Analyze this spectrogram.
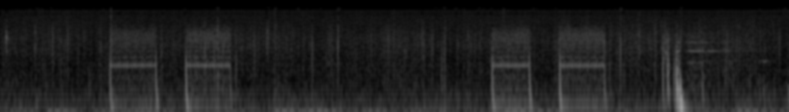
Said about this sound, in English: I'd dialed Paquita Riffio's number. It was ringing.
